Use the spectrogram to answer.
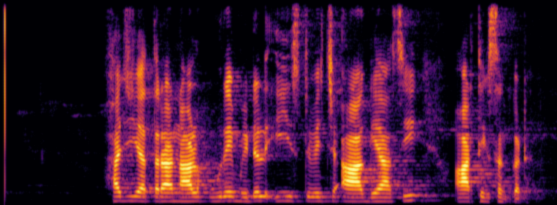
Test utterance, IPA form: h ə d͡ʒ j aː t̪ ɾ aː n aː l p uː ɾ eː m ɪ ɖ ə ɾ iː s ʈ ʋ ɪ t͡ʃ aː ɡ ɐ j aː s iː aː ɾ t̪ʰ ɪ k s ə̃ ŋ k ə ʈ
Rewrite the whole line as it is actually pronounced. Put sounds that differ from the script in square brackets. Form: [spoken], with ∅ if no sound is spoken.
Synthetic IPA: h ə d͡ʒ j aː t̪ ɾ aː n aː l p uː ɾ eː m ɪ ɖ ə [l] iː s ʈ ʋ ɪ t͡ʃ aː ɡ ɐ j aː s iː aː ɾ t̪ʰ ɪ k s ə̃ ŋ k ə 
